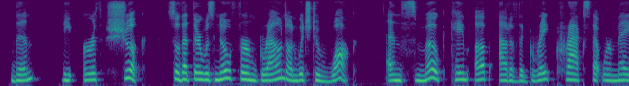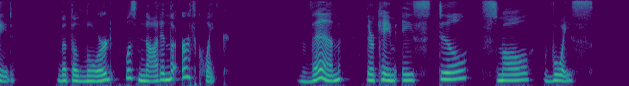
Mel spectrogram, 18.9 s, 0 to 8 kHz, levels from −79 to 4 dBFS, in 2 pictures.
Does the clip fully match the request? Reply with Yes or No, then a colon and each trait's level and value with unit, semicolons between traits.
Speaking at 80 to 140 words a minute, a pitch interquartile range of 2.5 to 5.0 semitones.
Yes: slow, 135 wpm; average, 3.0 semitones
